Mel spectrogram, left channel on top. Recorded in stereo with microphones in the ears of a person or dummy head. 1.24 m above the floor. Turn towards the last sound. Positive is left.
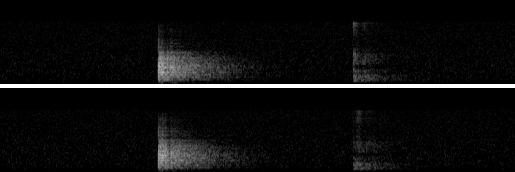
turn(degrees=60)  # may be behind; listen again after turning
